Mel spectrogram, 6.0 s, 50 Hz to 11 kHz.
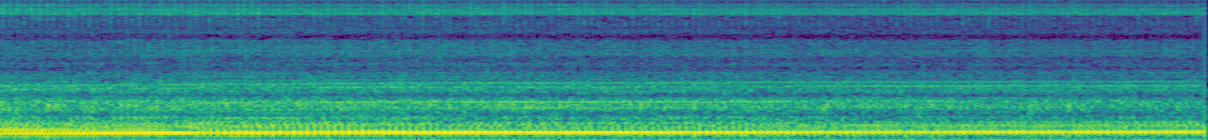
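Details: Bolens 3.5 chipper shredder small engine, first run after about 20 years stored outside under a tarp: steady, even hum with no misses or surging; normal running.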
